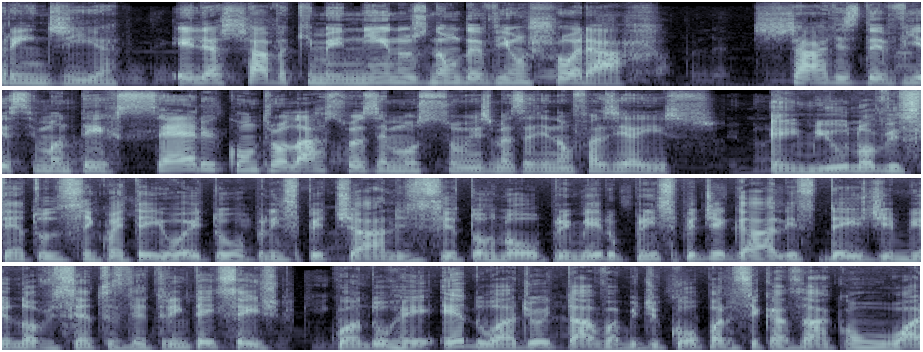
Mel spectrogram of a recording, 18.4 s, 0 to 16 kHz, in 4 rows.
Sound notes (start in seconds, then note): 8.1 voiceover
